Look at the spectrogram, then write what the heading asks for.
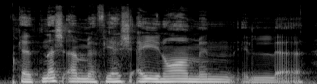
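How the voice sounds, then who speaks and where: A plain, everyday voice, a man at medium pitch and a fairly slow pace. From Egypt, raised partly in Saudi Arabia and Bahrain. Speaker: journalist and political commentator. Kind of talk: interview.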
